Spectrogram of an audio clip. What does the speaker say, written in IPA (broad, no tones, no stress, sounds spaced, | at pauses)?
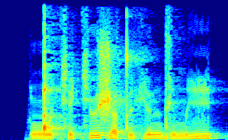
ŋ͡ǃ o c e c ɨ ʒ ɐ t ɵ ç ɨ n d i m i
